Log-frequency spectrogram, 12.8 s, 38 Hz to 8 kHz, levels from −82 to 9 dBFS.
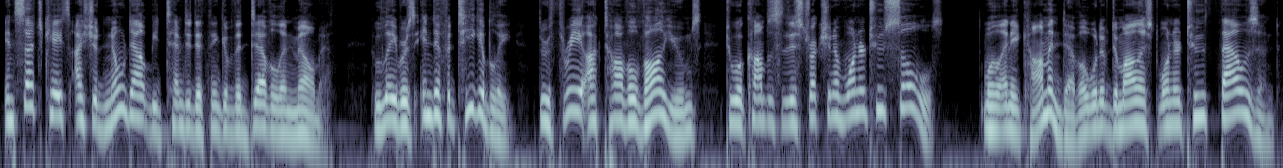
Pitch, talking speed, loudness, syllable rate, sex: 155 Hz, 200 wpm, -17 LUFS, 6.1 syllables/s, male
